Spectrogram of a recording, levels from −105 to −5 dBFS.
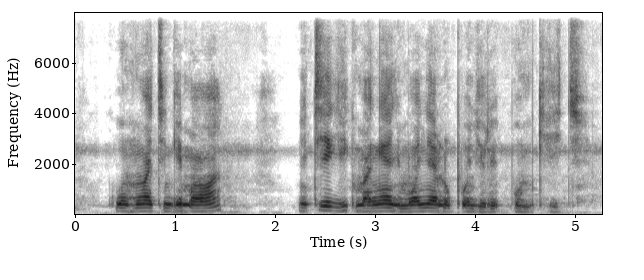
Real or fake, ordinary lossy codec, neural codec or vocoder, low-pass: fake; none; codec, 16 kHz, 4 kbps, FreqCodec, larger model; none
